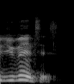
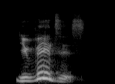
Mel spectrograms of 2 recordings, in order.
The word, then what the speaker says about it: Juventus: Play for Juventus. – Who? – Juventus. – I don't know what that is. That's probably not even how you say it. – Oh, yeah, it is.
